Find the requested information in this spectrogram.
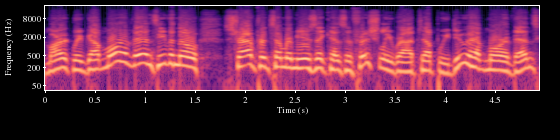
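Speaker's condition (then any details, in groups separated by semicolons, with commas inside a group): No condition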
